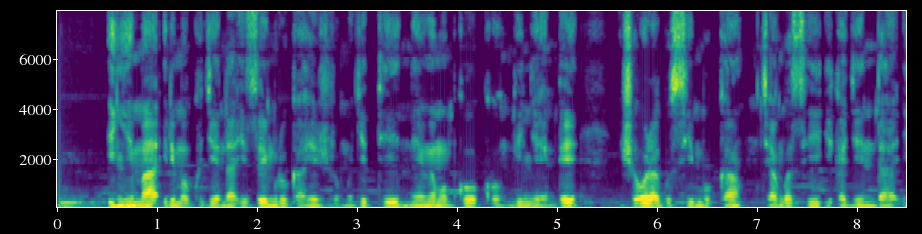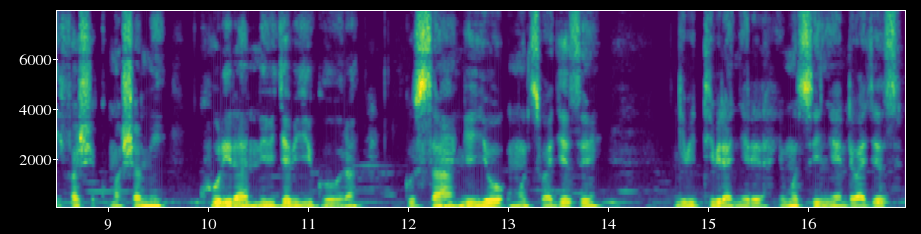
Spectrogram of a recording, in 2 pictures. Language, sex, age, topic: Kinyarwanda, male, 25-35, agriculture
